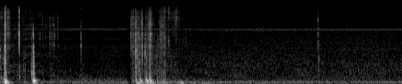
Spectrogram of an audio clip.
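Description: Handling noise from a camera being picked up: two sharp knocks against the microphone in the first half-second, then a brief scrape about a second and a half in.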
